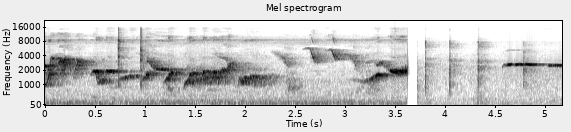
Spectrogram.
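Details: White-rumped shama in gacor song, 2021: fast tumbling whistles stepping up and down, then a brief silence, scattered ticks and a final thin, level, high whistle.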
